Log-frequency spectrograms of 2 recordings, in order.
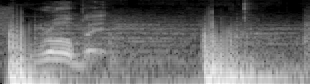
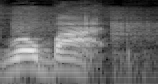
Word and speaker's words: robot: that some old movies the word robot they pronounce it rub it put a butt at the end of it and they emphasize the role it's robot robot robot ok if you're saying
